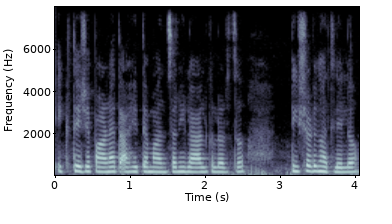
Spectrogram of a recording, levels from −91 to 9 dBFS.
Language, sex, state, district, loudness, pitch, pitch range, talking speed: Marathi, female, Maharashtra, Washim, -14 LUFS, 220 Hz, 215-230 Hz, 190 wpm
